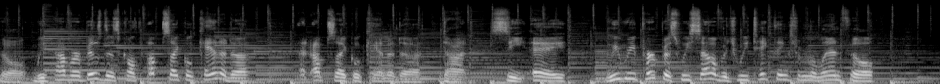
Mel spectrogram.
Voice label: Podcast Promo; UpCycle Canada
